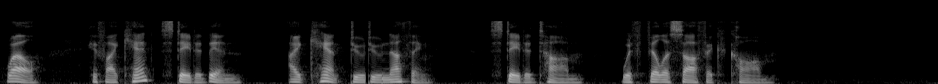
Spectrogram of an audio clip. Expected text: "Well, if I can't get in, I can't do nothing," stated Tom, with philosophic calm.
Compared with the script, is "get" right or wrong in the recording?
wrong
